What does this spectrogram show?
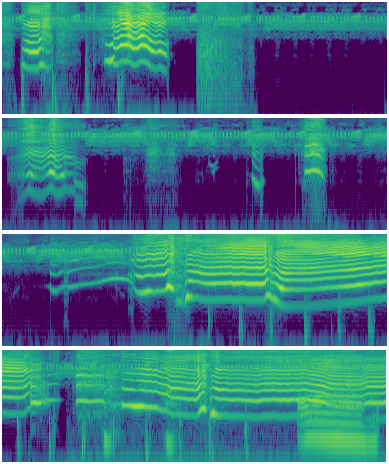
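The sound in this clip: A young boy crying after getting hurt: a few short whimpering sobs at first, then loud, sustained, wavering wails through the second half.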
